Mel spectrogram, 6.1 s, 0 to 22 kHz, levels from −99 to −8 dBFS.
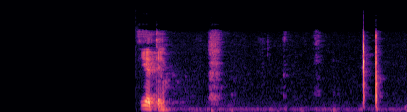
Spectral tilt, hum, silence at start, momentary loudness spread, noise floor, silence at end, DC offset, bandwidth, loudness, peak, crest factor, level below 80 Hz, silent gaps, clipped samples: -2.5 dB/octave; none; 2.1 s; 19 LU; -68 dBFS; 0.45 s; under 0.1%; 8.2 kHz; -30 LUFS; -2 dBFS; 36 dB; -74 dBFS; none; under 0.1%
